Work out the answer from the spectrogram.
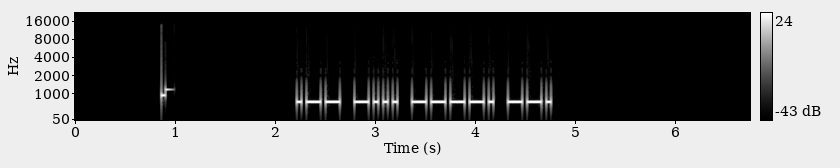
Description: Morse code, heard as a keyed tone, about 25 wpm, 700 Hz. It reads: WB9G
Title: Call Signs - 25wpm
